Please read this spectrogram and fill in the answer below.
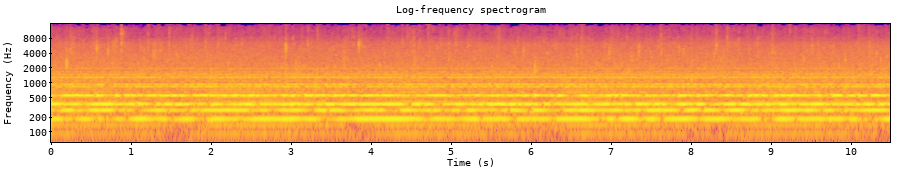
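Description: Steady rain with scattered drop ticks, mixed with an ambient drone of several long-held synthesizer tones that neither change nor stop.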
